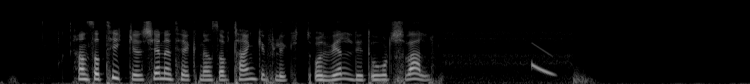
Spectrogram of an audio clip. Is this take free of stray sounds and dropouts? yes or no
no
